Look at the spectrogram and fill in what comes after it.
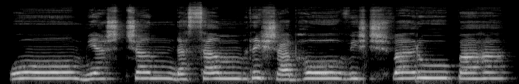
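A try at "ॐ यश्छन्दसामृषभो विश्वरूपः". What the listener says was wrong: The dirga, the Sam, you did it short. Do it one more time and just pay attention on that. Sam Rishabho.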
